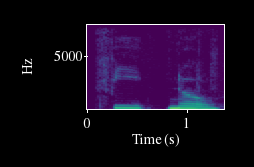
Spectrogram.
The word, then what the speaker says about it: Fino: Fino, pronounced Fee-no,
